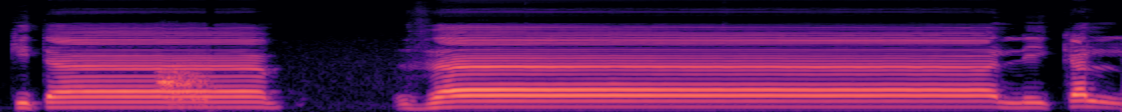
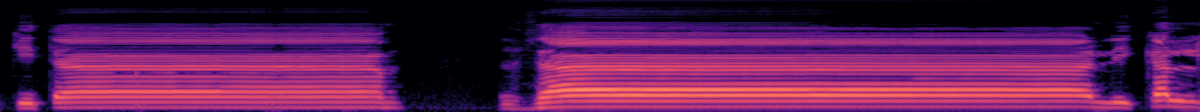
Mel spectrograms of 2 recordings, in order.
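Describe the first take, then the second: Both takes have the same delivery.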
